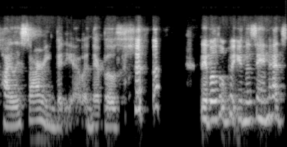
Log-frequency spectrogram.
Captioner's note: laughing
